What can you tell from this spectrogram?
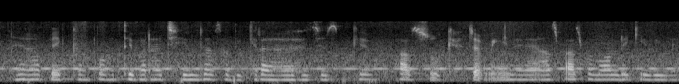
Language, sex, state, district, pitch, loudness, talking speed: Hindi, female, Bihar, Jahanabad, 230 Hz, -22 LUFS, 175 wpm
